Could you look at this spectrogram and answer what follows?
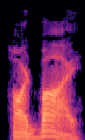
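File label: "hard by", American English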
